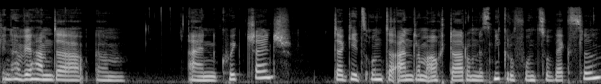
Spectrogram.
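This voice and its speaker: A woman with a slight Bavarian accent speaks at a moderate pace in a fairly high voice, her pitch varying in an ordinary way, with a dry, close sound and no echo. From Bavaria, Germany. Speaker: head of theatre make-up department. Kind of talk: casual interview. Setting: studio. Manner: hesitant, many fillers.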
